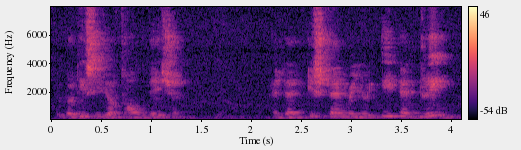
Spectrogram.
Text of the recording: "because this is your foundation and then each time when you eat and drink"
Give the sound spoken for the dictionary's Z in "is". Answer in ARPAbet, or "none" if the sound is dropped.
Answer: S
